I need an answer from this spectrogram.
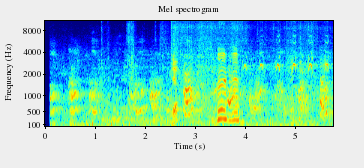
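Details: Sea lions fighting, letting out harsh, honking barks and groans that overlap and rise and fall, with human voices mixed in.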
